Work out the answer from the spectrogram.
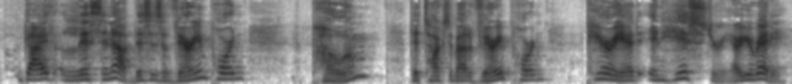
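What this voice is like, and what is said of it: Cultured kindergarten-teacher voice. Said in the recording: “your cultured accent voice kind of thing going on? ... like cul- his kindergarten teacher accent ... do something with that, that voice of yours”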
